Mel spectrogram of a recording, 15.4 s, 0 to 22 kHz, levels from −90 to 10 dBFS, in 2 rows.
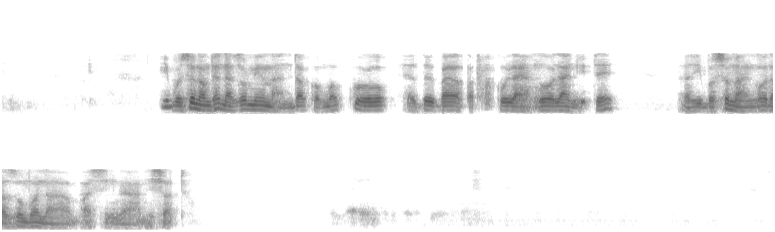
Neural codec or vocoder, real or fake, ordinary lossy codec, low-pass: codec, 16 kHz, 0.5 kbps, FunCodec, trained on LibriTTS, 25 frames a second; fake; AAC, 16 kbps; 7.2 kHz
